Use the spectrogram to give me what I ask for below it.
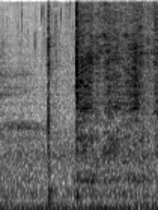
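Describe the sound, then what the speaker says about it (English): A spoon scrapes and clinks briefly against a pot while stirring frothing butter and bicarb soda, two quick sharp knocks followed by a soft bubbling hiss. "Just to stir around quickly"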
